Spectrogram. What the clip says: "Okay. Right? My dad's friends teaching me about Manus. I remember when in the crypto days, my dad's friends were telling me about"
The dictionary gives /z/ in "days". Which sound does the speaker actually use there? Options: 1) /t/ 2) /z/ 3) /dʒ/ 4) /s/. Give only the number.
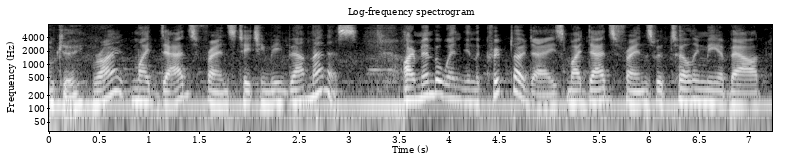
2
